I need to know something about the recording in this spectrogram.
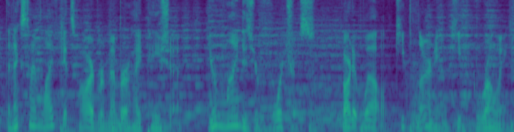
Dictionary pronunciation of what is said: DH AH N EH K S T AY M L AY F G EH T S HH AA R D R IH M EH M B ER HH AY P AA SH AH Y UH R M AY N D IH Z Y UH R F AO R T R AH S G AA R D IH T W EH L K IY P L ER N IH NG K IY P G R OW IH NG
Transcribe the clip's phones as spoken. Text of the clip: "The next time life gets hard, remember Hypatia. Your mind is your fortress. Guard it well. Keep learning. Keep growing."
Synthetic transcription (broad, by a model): DH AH N EH K S T AY M L AY F G EH T S HH AA R D R IH M EH M B ER HH AY P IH SH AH Y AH R M AY N D IH Z Y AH R F AO R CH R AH S G AA R D IH T W EH L K IY P L ER N IH NG K IY P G R OW IH NG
